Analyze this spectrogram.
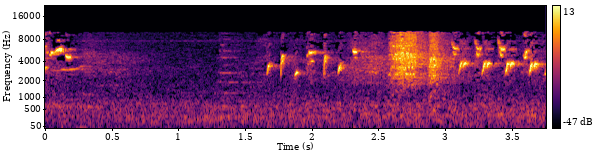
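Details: High, sharp goldfinch chirps, the jilguero latino song, following a near-silent start: a string of quick clipped notes, a short noisy burst, then more evenly spaced bright chips.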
